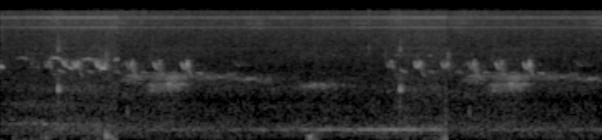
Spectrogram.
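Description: Faint birdsong in near quiet: two short runs of quick, high chirps, one about half a second in and another around four seconds.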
